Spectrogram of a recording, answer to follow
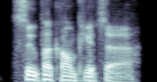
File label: "Supercomputer", British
